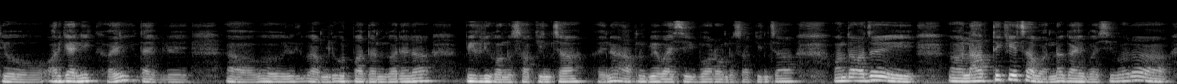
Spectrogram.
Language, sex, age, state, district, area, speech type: Nepali, male, 30-45, West Bengal, Darjeeling, rural, spontaneous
